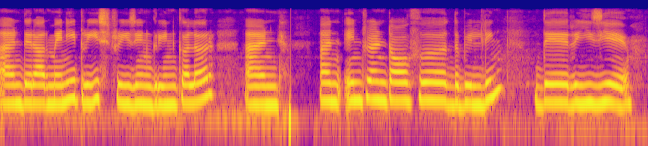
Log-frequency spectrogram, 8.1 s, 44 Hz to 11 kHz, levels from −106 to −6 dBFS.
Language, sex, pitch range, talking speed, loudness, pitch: English, female, 220-245 Hz, 150 wpm, -13 LUFS, 225 Hz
